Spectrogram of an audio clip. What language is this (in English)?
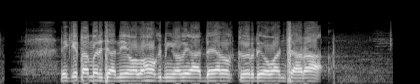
Sundanese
